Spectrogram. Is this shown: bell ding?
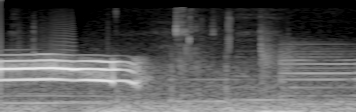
no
